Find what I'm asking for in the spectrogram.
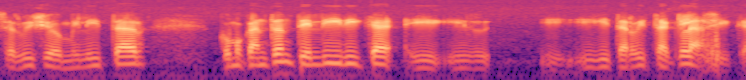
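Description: Speaking rather slowly, a man delivers his lines. His voice sits at a medium pitch. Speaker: writer. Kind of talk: interview testimony. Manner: halting.

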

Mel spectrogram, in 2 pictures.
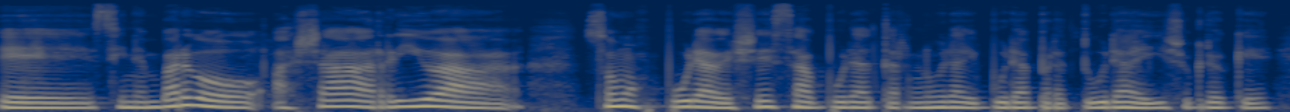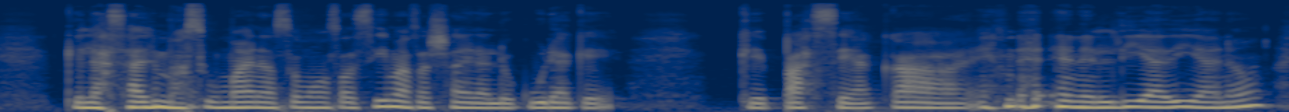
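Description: Over a quiet background, a woman with a Rioplatense accent speaks at a moderate pace in a fairly low, dark, mellow voice with monotone, flat intonation. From Buenos Aires, Argentina. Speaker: singer-songwriter. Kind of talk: interview.

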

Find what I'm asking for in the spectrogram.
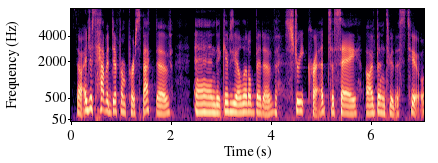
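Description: Here a woman with a medium pitch and a plain, everyday voice talks at a fairly slow pace with fairly even intonation. The sound is dry and close with no echo, over a quiet background. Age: 40s. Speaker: breast cancer survivor. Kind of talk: interview.

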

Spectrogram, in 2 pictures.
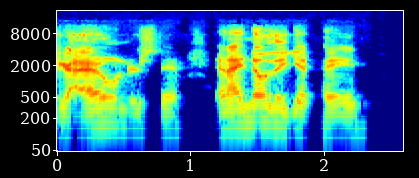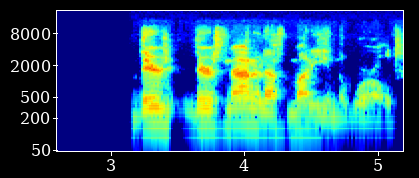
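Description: Using an ordinary speaking voice, a man with a fairly high pitch talks at a fairly quick pace with ordinary pitch variation and big swings in loudness, in a dry, close sound with no echo. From US South (South Carolina, then Florida). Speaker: sportswriter. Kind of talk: casual interview.

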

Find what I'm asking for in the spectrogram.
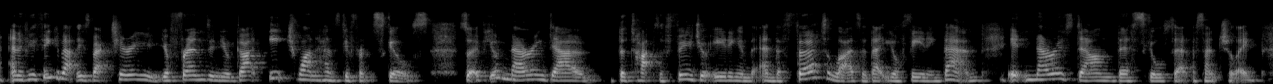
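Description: With an Australian accent, a woman talks at a fairly quick pace and medium pitch, her somewhat breathy voice carrying lively intonation. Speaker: dietitian and author. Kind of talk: casual interview chat.

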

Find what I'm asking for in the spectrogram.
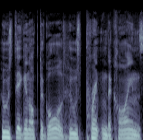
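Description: A fairly low-pitched man with an Irish accent, on a very clean recording with a silent background and a dry, close sound with no echo. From Ireland. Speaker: podcast host, conspiracy show. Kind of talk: casual chat.

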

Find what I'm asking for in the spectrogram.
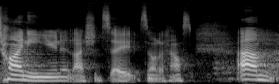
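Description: A woman speaks with an Australian accent. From Australia, Indian family. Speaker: storyteller. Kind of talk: live storytelling. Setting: stage with audience.

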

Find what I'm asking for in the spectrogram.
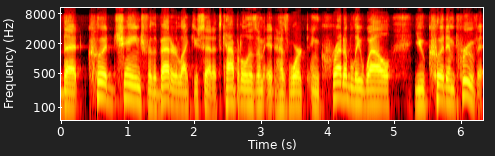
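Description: Here a man with an American accent has an ordinary speaking voice, medium pitch and ordinary pitch variation. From US South. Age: 20s. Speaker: political commentator guest. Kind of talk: casual political discussion.

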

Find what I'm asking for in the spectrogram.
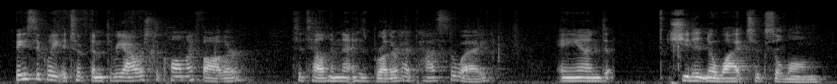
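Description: A woman speaks at a moderate pace with a very deep, low pitch. Her intonation is lively, and there is noticeable background noise. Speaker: relative of nursing home victim. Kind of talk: interview testimony. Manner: measured, halting.

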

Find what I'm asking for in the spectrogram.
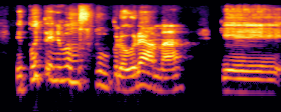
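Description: A woman speaks at a fairly low pitch with lively intonation. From Buenos Aires, Argentina. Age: 60s. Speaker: NGO president. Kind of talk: interview.

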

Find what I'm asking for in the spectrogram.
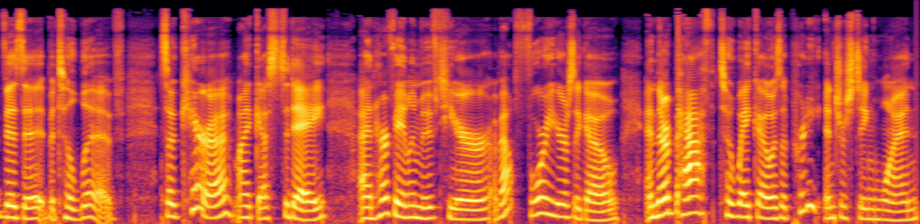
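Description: Her American accent carries an unremarkable speaking voice at medium pitch. The woman keeps a moderate pace with ordinary pitch variation. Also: very clean recording, silent background. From Central Texas. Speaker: podcast host. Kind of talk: casual chat.

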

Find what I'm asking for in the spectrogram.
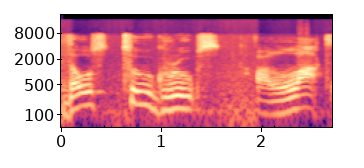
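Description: With an American accent, a man speaks as noticeable background noise continues. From New York City. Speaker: newspaper columnist. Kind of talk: interview.

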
